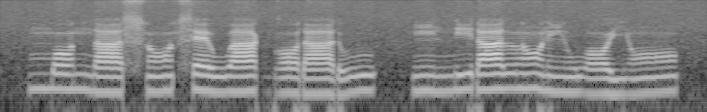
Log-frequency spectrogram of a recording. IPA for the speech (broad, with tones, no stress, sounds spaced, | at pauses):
m ɔ˧ n a˨ s ɔ̃˨˦ s ɛ˦˨ w a˧ ɡ ɔ˨ ɾ a˨ ɾ u˧ | ĩ˨ n i˧ ɾ a˦ l ɔ̃˦˨ ɾ ĩ˨ w ɔ˨ j ɔ̃˨˦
